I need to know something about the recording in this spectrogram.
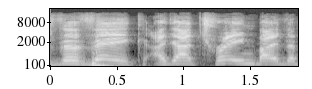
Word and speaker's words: Vivek: rhymes with cake it's Vivek I got trained by the bevankian people it's Vivek rhymes with cake but I can't believe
